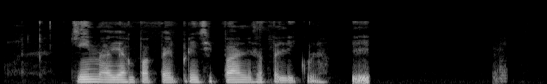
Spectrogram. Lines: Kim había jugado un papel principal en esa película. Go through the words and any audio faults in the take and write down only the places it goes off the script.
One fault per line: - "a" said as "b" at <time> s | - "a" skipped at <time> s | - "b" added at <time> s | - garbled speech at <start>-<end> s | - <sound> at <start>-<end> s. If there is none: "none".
- "jugado" skipped at 1.3 s
- "en" skipped at 2.5 s
- laugh at 3.5-3.7 s
- laugh at 4.9-5.1 s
